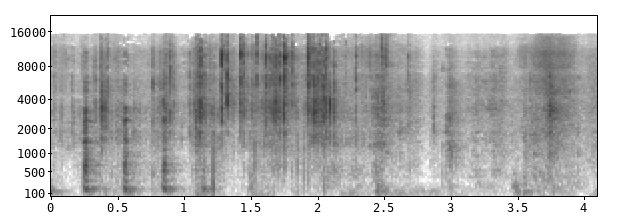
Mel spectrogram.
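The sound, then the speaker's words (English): A condom wrapper is unwrapped, giving a few sharp crinkling crackles at the start, then softer, irregular rustling and crumpling of the thin packet, fairly quiet. “She's unwrapping a condom.”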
